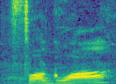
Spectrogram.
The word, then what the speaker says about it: foie gras: All right, Beth introduced me to foie gras Foie gras, yes.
